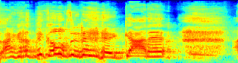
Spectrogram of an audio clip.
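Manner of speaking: high gleeful brag broken by a laugh; laughing golden egg boast; laughing mock boast. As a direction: giggle through the kid's triumph. Repeating the egg joke.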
